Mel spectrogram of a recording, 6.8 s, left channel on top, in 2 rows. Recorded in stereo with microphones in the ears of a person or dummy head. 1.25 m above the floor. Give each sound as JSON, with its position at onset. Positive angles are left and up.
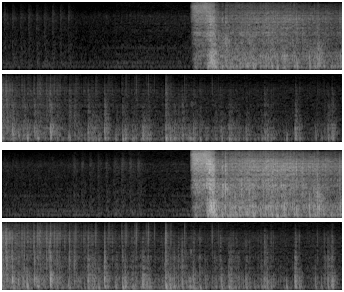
{"t": 1.9, "sound": "an explosion", "side_deg": -45, "distance_m": 0.9}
